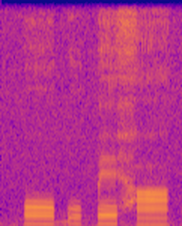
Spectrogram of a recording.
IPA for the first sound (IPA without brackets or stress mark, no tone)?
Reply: oː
